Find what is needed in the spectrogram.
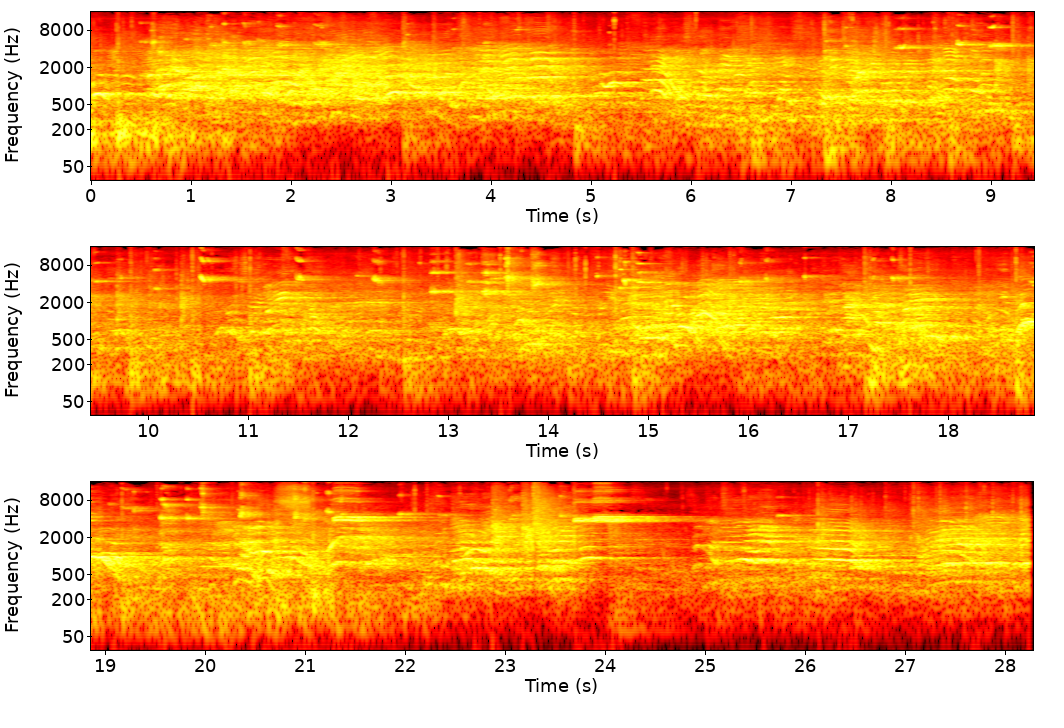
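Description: Basketball game sounds echoing in a gym: a ball bouncing on the hardwood court under a steady mix of players' and spectators' indistinct voices and shouts.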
